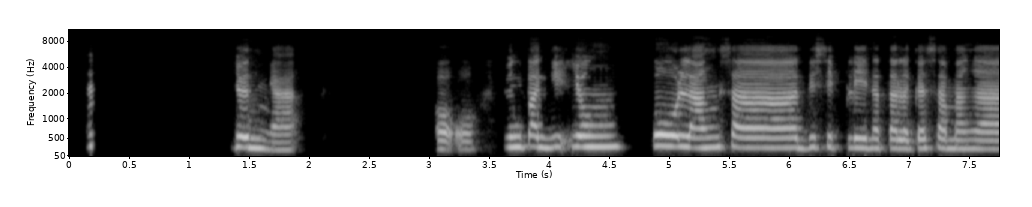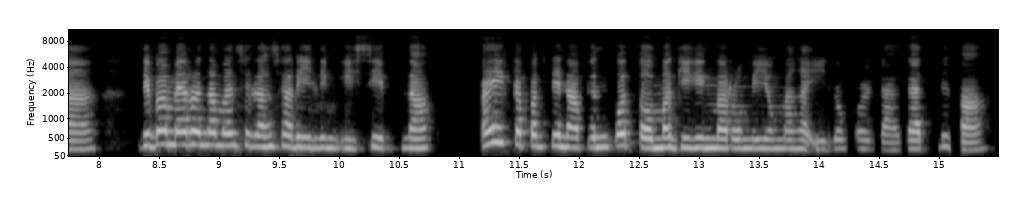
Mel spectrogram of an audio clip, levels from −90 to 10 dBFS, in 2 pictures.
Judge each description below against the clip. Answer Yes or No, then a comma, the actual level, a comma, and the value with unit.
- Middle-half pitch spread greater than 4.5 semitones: No, average, 3.2 semitones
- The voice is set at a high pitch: Yes, very high, 255 Hz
